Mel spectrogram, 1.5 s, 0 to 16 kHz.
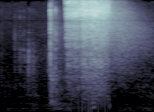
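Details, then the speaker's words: Vacuum coolant filler on 1960 Chevy Biscayne with LS swap: a couple of clicks, then sharp steady air hiss about half a second, tailing off, as tool pulls vacuum to remove air before drawing in coolant; normal. "it creates a vacuum on this other port and I can pull a vacuum down on the cooling system and once it takes all the air out of the cooling system"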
